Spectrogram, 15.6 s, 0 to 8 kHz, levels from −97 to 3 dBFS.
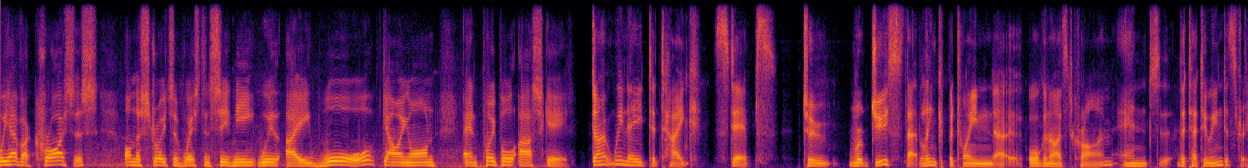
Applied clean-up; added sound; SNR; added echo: none; none; none; none.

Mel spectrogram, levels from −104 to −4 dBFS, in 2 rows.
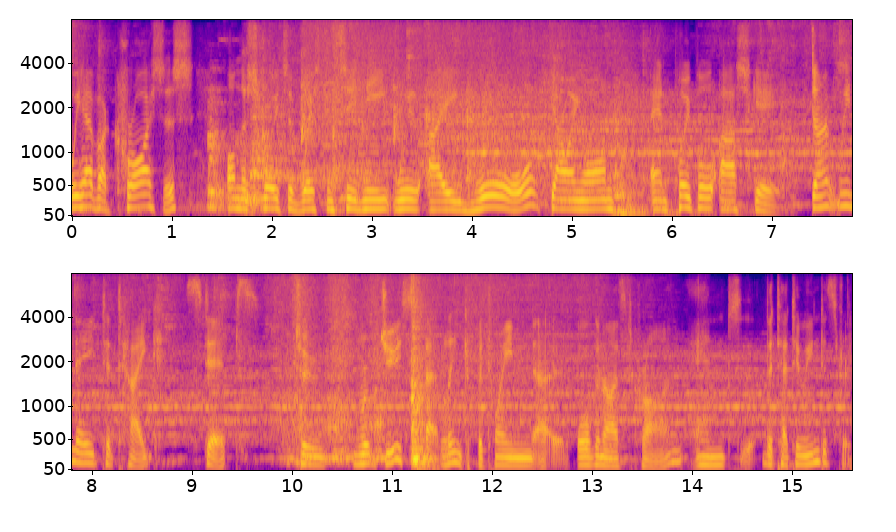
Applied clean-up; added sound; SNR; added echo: none; Water tap, faucet; 6 dB; none.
